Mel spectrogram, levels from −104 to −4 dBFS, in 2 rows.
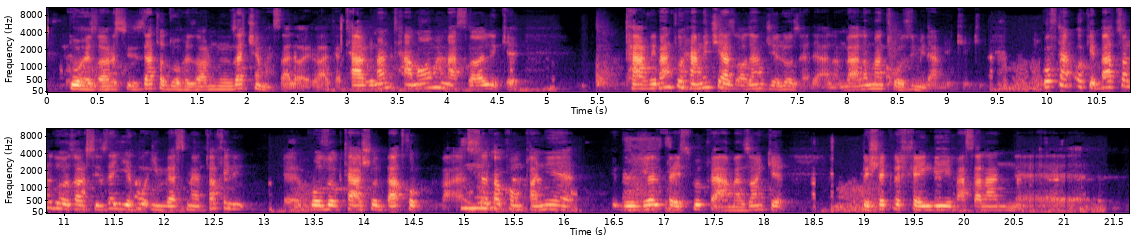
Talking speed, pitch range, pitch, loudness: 145 wpm, 145-190 Hz, 165 Hz, -25 LUFS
